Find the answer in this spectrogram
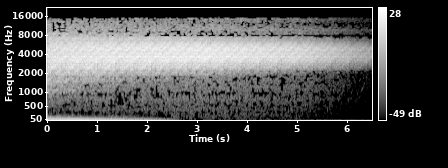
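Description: Ending of an electronic music track: a steady hiss-like noise wash over a low bass rumble. The bass dies away in the first few seconds and the hiss fades out near the end.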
